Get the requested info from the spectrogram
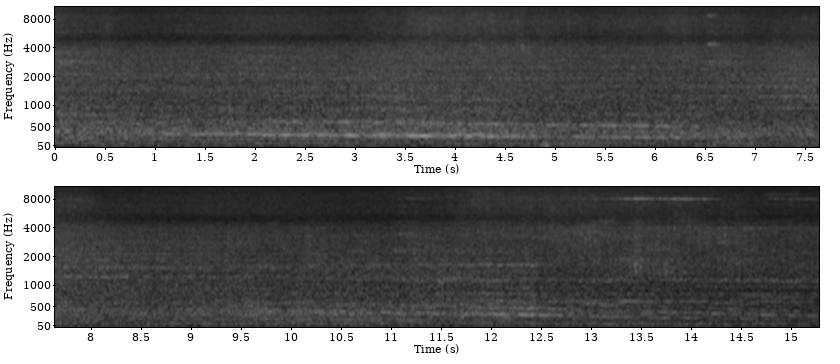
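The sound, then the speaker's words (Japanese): A train, seemingly running with no conductor or driver, rumbles steadily along the tracks, loud, with a low continuous roar and faint tonal whines from the wheels and engine, no voices present. “驚いた。電車ね。”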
